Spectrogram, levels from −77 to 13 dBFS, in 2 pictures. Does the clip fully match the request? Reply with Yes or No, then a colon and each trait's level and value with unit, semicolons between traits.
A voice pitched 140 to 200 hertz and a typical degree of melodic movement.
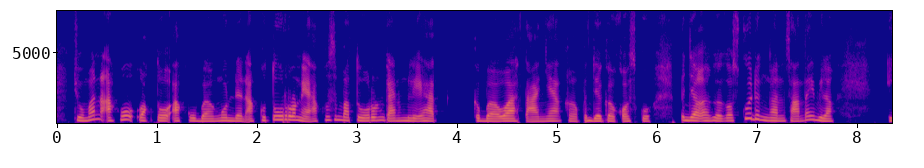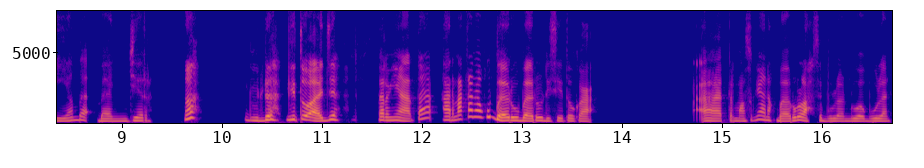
Yes: high, 190 Hz; average, 3.9 semitones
